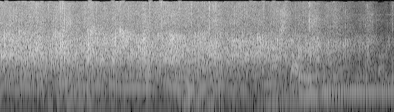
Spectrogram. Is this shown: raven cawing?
no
